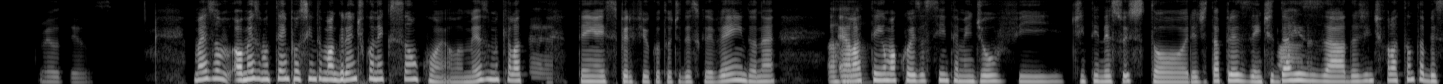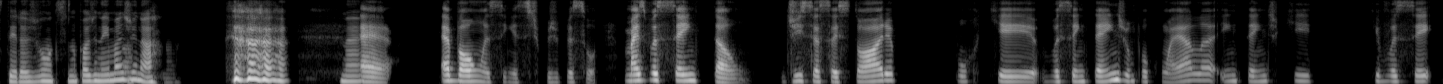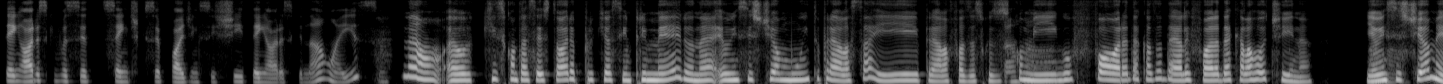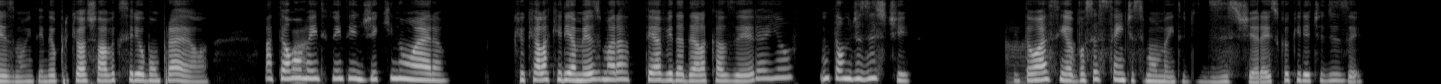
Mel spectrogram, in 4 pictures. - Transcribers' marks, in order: laugh
- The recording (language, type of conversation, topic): Portuguese, podcast, Quando é a hora de insistir e quando é melhor desistir?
